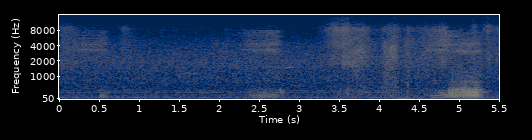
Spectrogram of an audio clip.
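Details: A female bulldog, fighting sleepiness until she finally dozes off, snores in low, rattling bursts, the loudest coming near the end.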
